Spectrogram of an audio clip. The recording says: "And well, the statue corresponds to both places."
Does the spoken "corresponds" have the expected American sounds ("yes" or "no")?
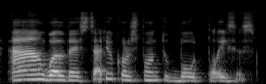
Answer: no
